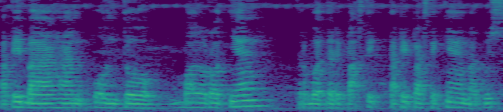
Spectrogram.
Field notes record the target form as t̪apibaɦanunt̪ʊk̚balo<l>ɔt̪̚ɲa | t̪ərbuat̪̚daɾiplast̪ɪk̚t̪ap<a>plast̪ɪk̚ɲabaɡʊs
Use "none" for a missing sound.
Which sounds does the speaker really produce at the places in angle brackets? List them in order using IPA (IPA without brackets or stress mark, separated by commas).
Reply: ɾ, i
